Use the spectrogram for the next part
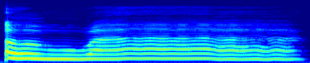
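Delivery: playful high mock croon; playful sing-song. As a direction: toss it off like jazz hands. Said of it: "I feel like jazz handing".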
